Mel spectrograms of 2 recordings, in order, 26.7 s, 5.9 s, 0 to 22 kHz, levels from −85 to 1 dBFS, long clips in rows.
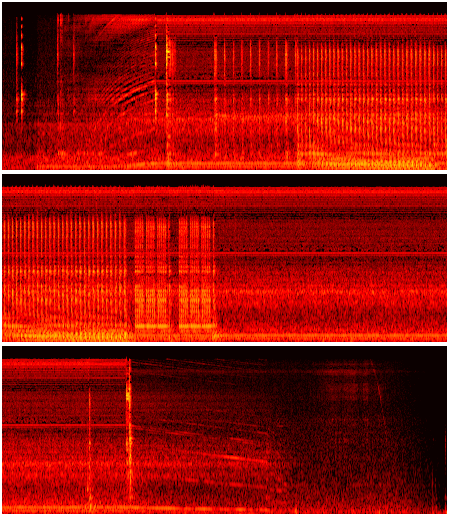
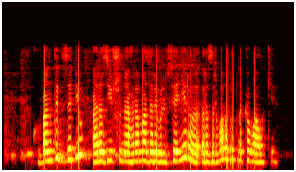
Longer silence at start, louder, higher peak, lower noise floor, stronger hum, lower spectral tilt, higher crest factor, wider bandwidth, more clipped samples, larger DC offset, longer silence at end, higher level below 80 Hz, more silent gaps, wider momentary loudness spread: second, 0 s vs 0.2 s; second, -30 LUFS vs -18 LUFS; about the same, -2 dBFS vs -2 dBFS; first, -60 dBFS vs -37 dBFS; neither; second, -2.5 dB/octave vs -6 dB/octave; first, 30 dB vs 18 dB; first, 17 kHz vs 7.8 kHz; neither; neither; second, 0 s vs 0.35 s; about the same, -50 dBFS vs -54 dBFS; neither; first, 18 LU vs 9 LU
